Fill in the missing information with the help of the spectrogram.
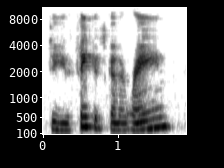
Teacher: Going is not stressed because going to is an auxiliary verb here. It's part of the future, going to rain. · So the 2 stresses are going to be think and rain.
